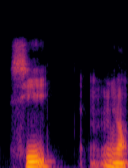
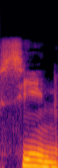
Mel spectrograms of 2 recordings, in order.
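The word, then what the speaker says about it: سين: C'est le sens au début, c'est comme le S en français. Donc c'est facile. Donc sin fatha c'est sa sin fatha ça c'est pas sa non c'est ça.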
